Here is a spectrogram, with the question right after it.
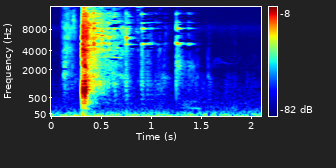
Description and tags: Bottle Smash FF150
1 light quick beer bottle smash, hammer, liquid-filled
Bottle-Breaking, Bottle-smash, light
